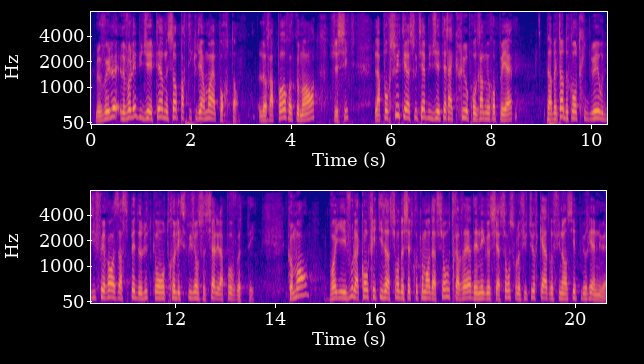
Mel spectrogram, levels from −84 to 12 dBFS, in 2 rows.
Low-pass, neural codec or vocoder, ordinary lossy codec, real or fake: none; codec, 16 kHz, 4 kbps, X-Codec, WavLM features, trained on Multilingual LibriSpeech; none; fake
